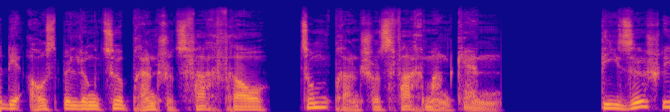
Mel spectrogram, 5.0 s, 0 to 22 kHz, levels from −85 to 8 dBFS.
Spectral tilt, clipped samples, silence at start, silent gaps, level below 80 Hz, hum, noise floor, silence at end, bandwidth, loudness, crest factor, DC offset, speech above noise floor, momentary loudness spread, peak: -4.5 dB/octave; under 0.1%; 0 s; none; -38 dBFS; none; under -90 dBFS; 0 s; 16.5 kHz; -17 LUFS; 16 dB; under 0.1%; over 74 dB; 7 LU; 0 dBFS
